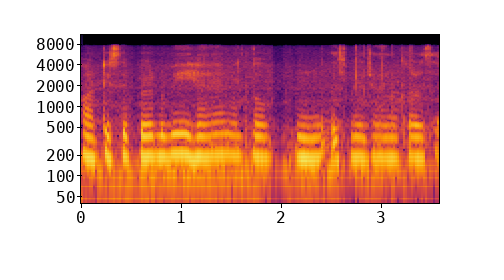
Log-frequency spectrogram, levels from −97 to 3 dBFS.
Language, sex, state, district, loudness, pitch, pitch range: Hindi, female, Odisha, Sambalpur, -15 LUFS, 185 Hz, 180-190 Hz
